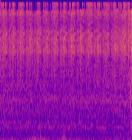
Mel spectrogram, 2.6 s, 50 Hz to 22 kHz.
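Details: 2002 BMW E46 320 after standing for a year: uneven, lumpy idle with coarse clatter and irregular low thumps, sounding like a tractor; cause unknown.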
